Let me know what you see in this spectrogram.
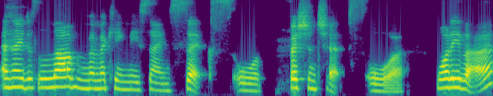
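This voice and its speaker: Speaking very slowly, a woman with a New Zealand accent uses a fairly high pitch and lively intonation. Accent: New Zealand accent, mocked by Australians. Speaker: podcast host, guest. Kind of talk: casual interview chat.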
